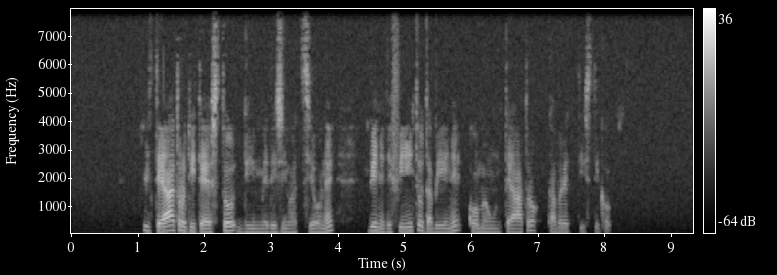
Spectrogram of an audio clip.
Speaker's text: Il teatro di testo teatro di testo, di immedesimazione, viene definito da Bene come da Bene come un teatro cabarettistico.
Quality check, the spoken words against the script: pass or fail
fail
